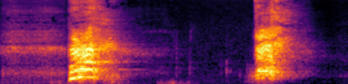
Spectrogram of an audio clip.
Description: World loudest sneezes and I'm not kidding,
